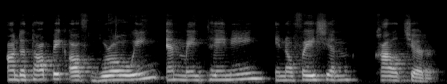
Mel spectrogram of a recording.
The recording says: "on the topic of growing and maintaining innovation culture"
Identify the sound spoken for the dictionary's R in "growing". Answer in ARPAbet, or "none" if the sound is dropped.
R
